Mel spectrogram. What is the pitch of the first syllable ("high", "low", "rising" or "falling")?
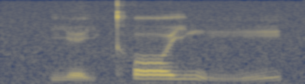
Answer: low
